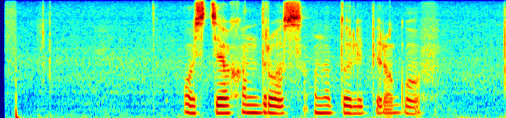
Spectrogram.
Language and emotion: Russian, neutral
